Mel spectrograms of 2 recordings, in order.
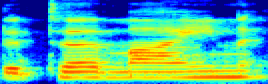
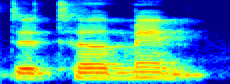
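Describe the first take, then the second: First: The last syllable sounds like 'mine'. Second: The last syllable sounds like 'min'. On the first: The speaker calls it wrong. "It's not डिटरमाइन" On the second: The speaker calls it right. "It's डिटरमिन"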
